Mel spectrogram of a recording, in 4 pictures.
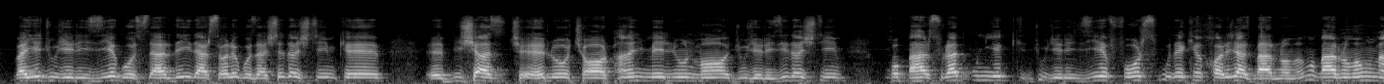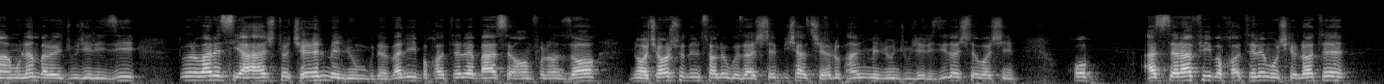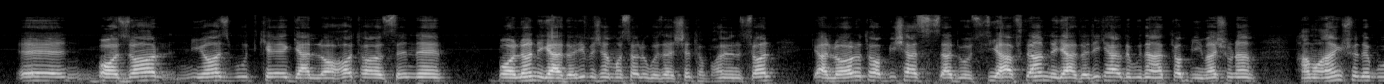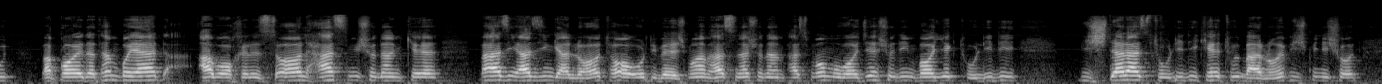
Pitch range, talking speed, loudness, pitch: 155-180 Hz, 155 wpm, -19 LUFS, 170 Hz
